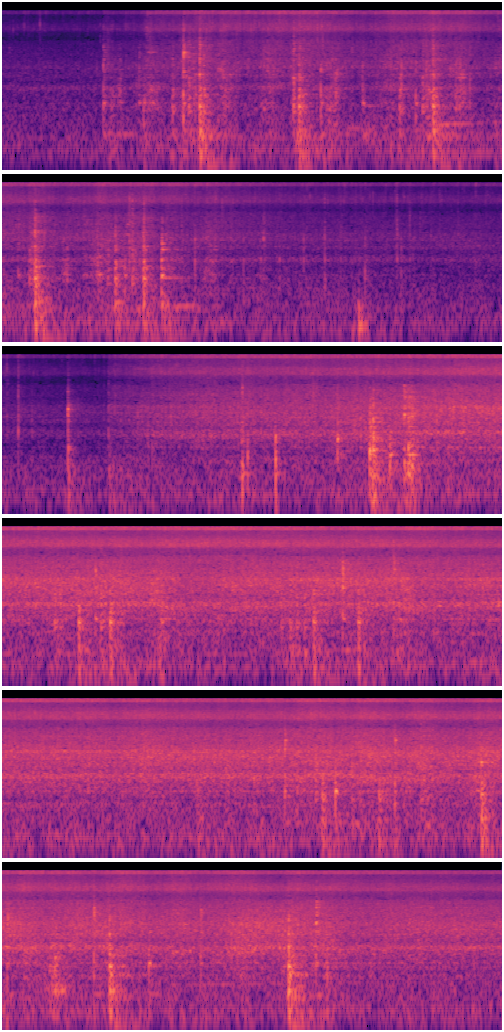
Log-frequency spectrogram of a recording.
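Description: Wooden spatula knocking and scraping as onions and spices are stirred in a pot. About eleven seconds in, a much louder steady sizzle sets in as ground meat fries, with the spatula's scrapes and knocks running on through it.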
